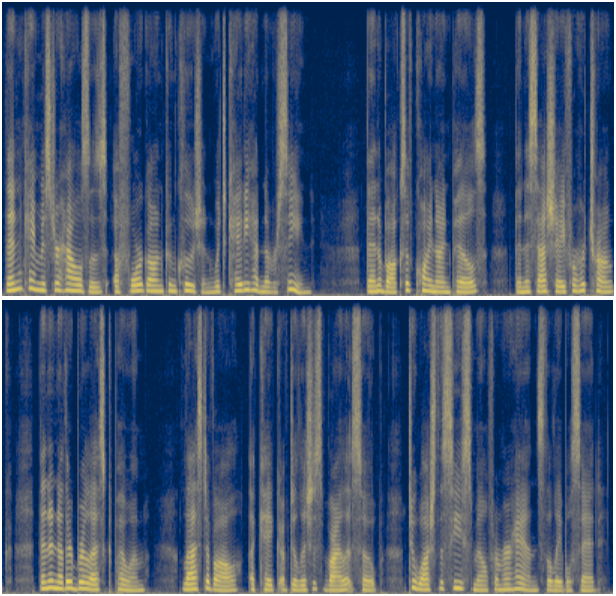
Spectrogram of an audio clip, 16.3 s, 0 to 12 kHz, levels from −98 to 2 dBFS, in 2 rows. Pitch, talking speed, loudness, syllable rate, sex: 215 Hz, 175 wpm, -18 LUFS, 4.9 syllables/s, female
